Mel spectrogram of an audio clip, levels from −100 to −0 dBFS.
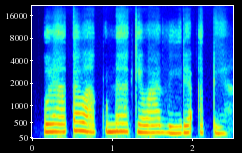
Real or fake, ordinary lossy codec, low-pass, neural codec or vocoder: fake; none; none; codec, 44.1 kHz, 2.6 kbps, DAC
